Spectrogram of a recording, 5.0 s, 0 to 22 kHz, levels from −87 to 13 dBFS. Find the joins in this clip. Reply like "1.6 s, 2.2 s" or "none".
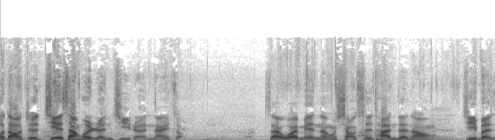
2.5 s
